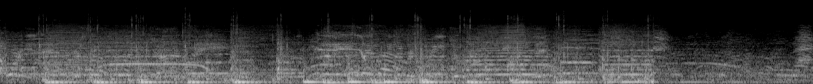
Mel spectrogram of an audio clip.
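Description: Background music with a steady bass beat, about two beats a second, and a voice over it; it cuts off suddenly about six and a half seconds in. What is left is quieter crowd noise.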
